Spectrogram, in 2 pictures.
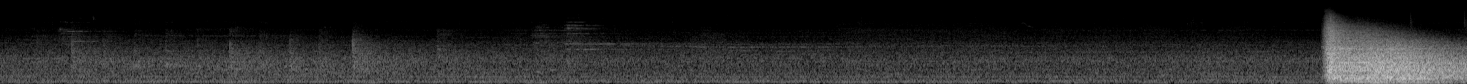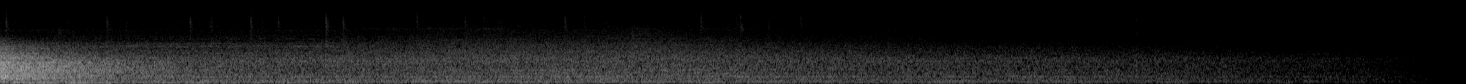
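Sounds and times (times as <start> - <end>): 
ambience: 13.2 - 17.6.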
